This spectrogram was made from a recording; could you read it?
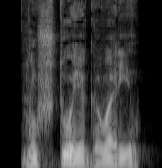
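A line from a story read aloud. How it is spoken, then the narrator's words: Whisper. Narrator (Russian): прошептал Рон Гермионе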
